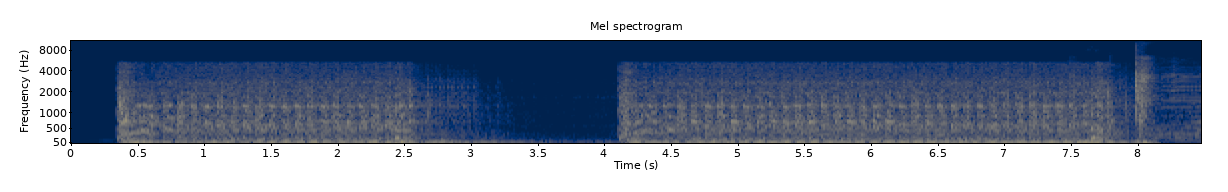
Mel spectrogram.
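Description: Car starter cranking an engine that will not catch. One try of about two seconds trails off, then a longer try of nearly four seconds cuts off suddenly. The car keeps failing to start.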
